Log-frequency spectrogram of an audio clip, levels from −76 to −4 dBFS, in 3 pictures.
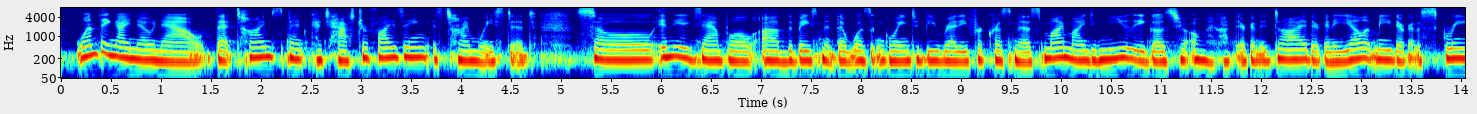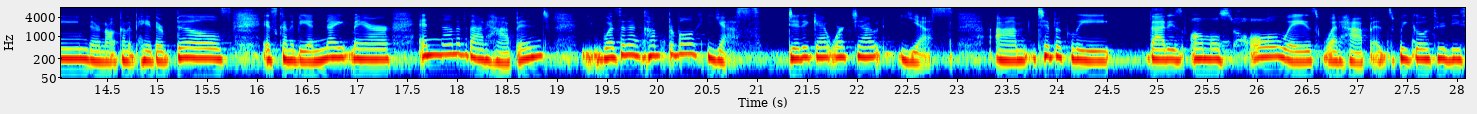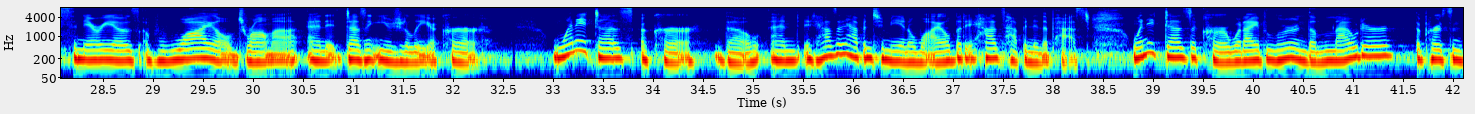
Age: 40-59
